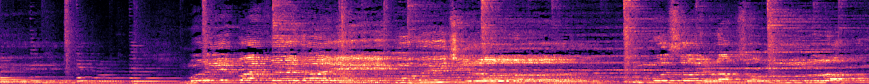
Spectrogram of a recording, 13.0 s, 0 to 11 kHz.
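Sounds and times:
soft drum beat: 0.0s - 7.6s, 8.2s - 11.8s, 12.5s - 13.0s.

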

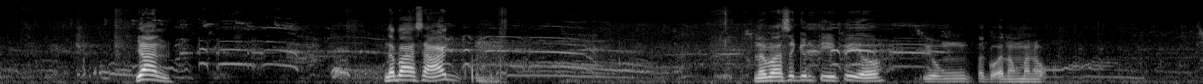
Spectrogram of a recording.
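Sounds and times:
distant roosters calling: 0.0s - 12.0s
rooster crowing: 1.6s - 9.7s.

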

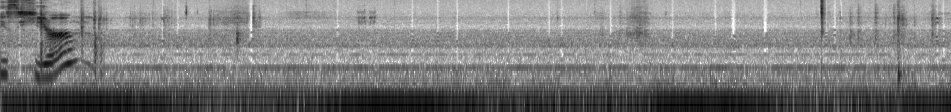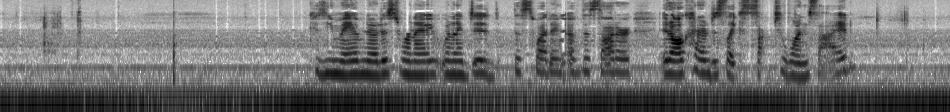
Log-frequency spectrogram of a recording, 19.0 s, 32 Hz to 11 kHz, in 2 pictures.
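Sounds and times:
woman's voice: 0.0s - 1.0s, 12.6s - 18.1s
steady low hum: 0.0s - 19.0s.

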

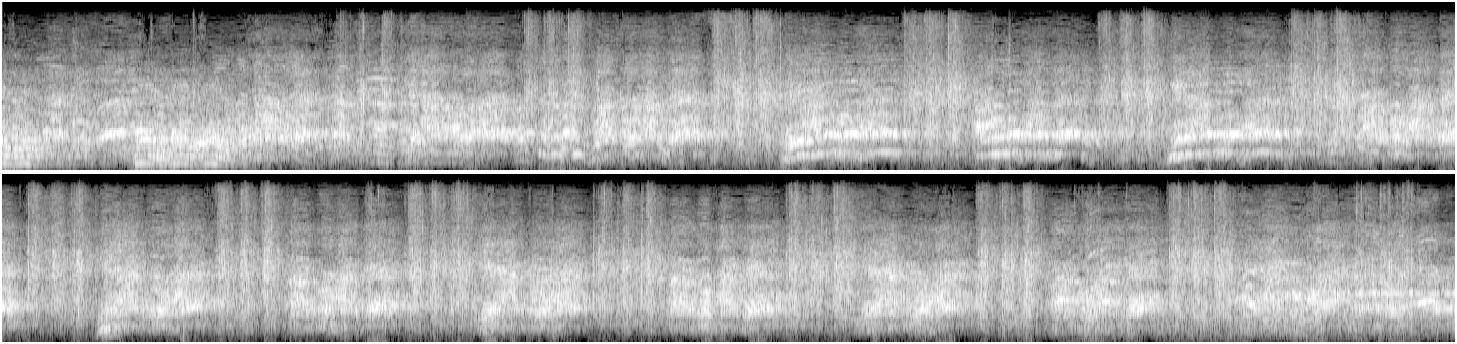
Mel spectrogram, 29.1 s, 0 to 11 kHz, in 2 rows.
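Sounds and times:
crowd of men chanting: 0.0s - 29.0s.

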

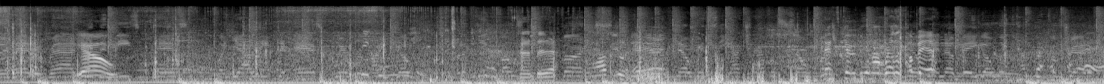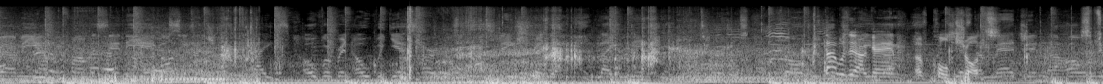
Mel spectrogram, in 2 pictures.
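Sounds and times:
scooter wheels rolling on concrete: 0.0s - 13.7s, 15.0s - 22.0s
music: 0.0s - 22.0s
voices: 0.0s - 22.0s.

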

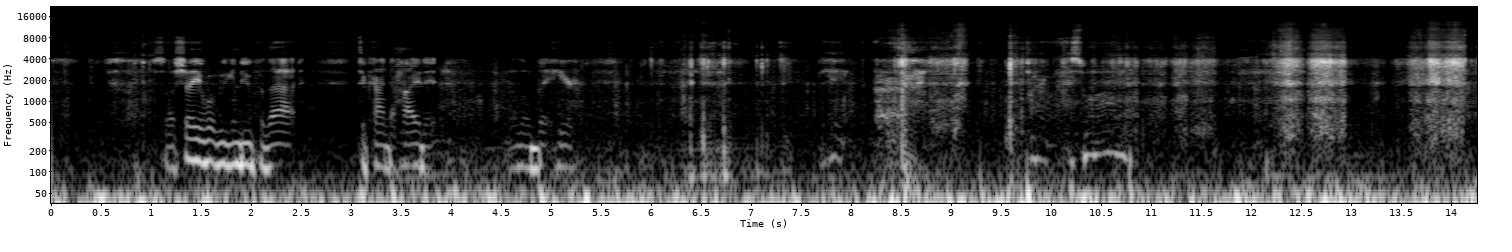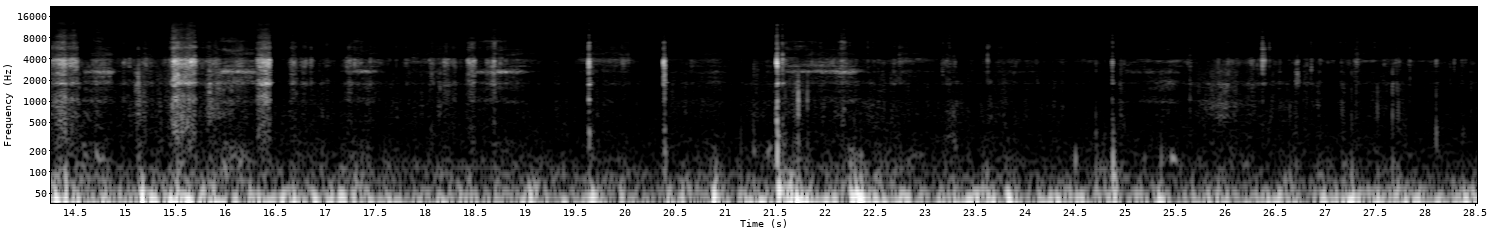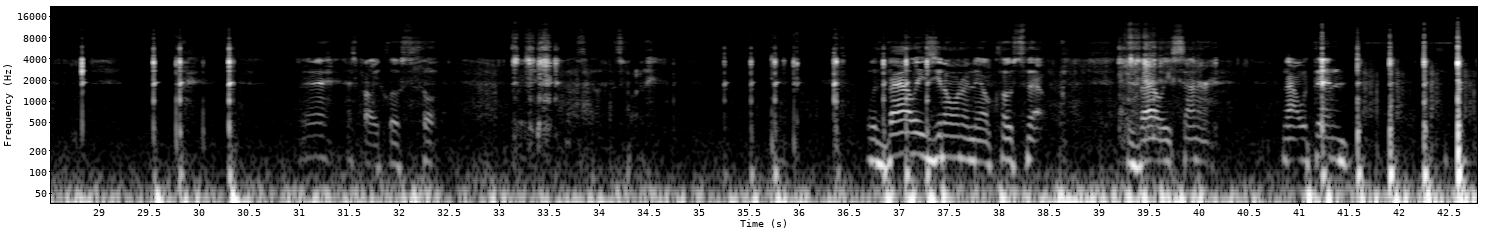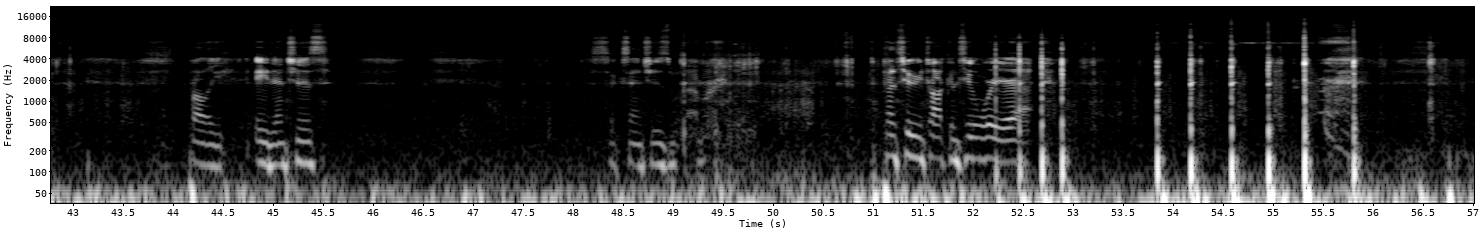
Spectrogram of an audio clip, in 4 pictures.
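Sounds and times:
roof shingles scraping and crunching: 3.9s - 19.1s.

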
